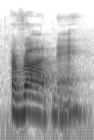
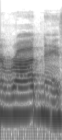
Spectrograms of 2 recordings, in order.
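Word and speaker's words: Ariadne: Okay, so we have, Dionysus and, I always say this name wrong, Aradne, that's it. Dionysus and Aradne.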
